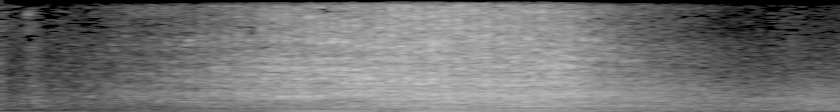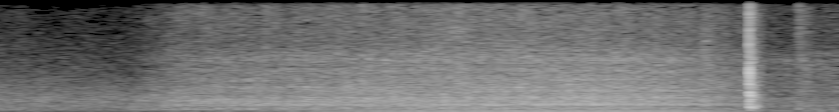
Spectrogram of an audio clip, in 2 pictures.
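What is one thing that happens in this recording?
A car engine hums and drives off.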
